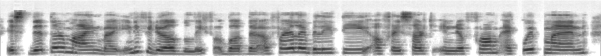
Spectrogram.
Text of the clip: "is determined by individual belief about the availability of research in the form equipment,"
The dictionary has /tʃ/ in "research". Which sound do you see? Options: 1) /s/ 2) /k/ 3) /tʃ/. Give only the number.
3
